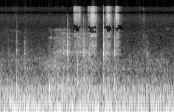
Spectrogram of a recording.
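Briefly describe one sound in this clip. Solder flux sizzles briefly under a soldering iron.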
